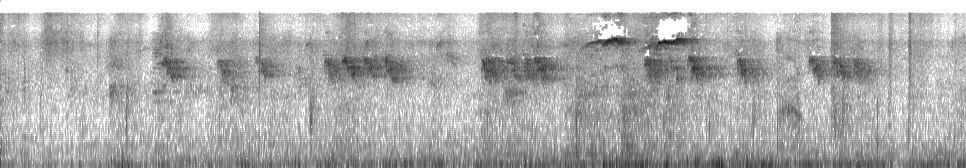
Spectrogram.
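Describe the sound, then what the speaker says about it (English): Small birds chirp in repeated short bursts outdoors at a Lowe's garden center in Carbondale, Illinois, moderately distant over a rumbling background of traffic and footsteps. "You can hear the birds."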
